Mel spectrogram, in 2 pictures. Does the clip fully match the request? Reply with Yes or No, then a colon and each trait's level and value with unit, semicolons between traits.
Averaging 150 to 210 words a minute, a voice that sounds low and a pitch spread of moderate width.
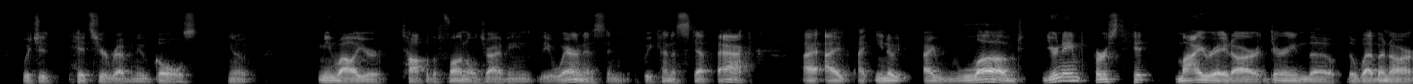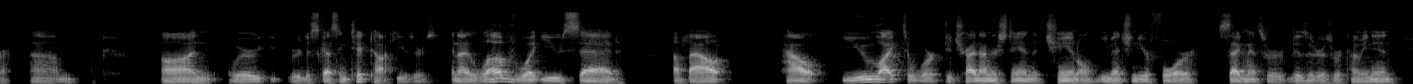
Yes: average, 165 wpm; very low, 85 Hz; average, 3.0 semitones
